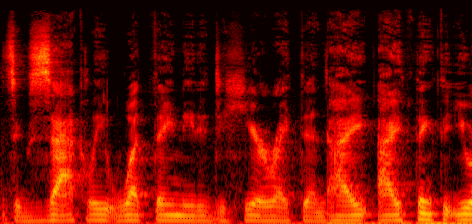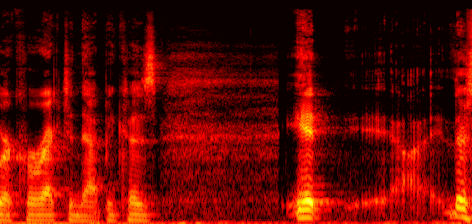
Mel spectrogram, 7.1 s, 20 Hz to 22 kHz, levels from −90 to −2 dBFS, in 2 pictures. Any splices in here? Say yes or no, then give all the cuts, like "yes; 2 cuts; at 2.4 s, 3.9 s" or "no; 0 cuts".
yes; 2 cuts; at 2.4 s, 5.6 s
